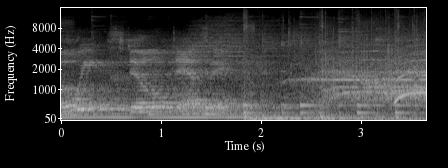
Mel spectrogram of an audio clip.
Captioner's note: audience cheering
